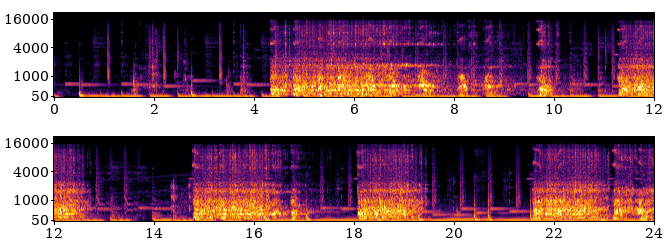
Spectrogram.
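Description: A sewing machine stitches the lining of an Aari-work blouse, running in several long loud bursts with short pauses between, its steady whirring motor mixed with occasional faint tones.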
